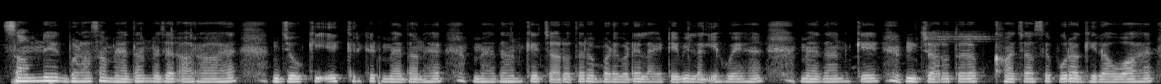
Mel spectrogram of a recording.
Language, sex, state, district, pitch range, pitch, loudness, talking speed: Hindi, male, Rajasthan, Nagaur, 130-140 Hz, 135 Hz, -18 LUFS, 195 wpm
